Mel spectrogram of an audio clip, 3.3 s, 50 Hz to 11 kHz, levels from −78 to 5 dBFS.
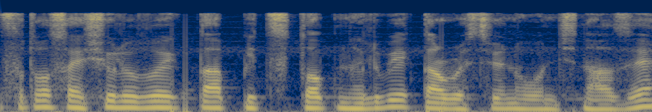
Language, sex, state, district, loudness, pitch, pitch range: Nagamese, male, Nagaland, Kohima, -15 LUFS, 130 Hz, 120-140 Hz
